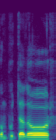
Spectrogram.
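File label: "computador", San Lucas Quiaviní Zapotec; computer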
